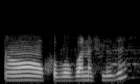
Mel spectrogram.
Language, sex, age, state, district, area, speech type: Assamese, female, 30-45, Assam, Sivasagar, rural, conversation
